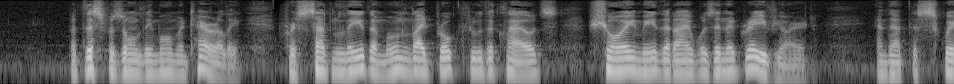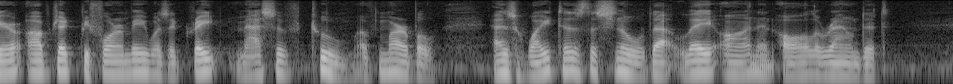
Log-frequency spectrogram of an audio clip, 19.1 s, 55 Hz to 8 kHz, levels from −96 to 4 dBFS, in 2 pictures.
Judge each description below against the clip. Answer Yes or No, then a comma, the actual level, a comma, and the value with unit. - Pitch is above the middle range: No, low, 110 Hz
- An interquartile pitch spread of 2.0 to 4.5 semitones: Yes, average, 2.8 semitones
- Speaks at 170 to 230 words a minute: No, average, 150 wpm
